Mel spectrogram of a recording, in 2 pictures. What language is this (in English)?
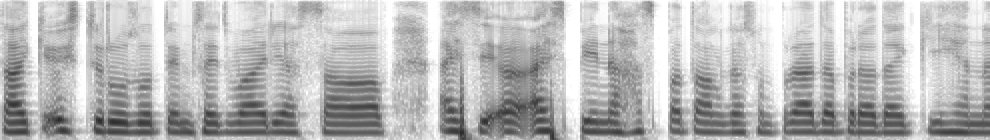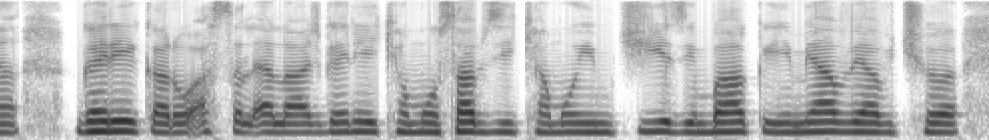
Kashmiri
